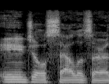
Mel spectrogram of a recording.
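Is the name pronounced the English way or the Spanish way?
English. The name is said with English pronunciation. "You can say Angel Salazar, that's fine"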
